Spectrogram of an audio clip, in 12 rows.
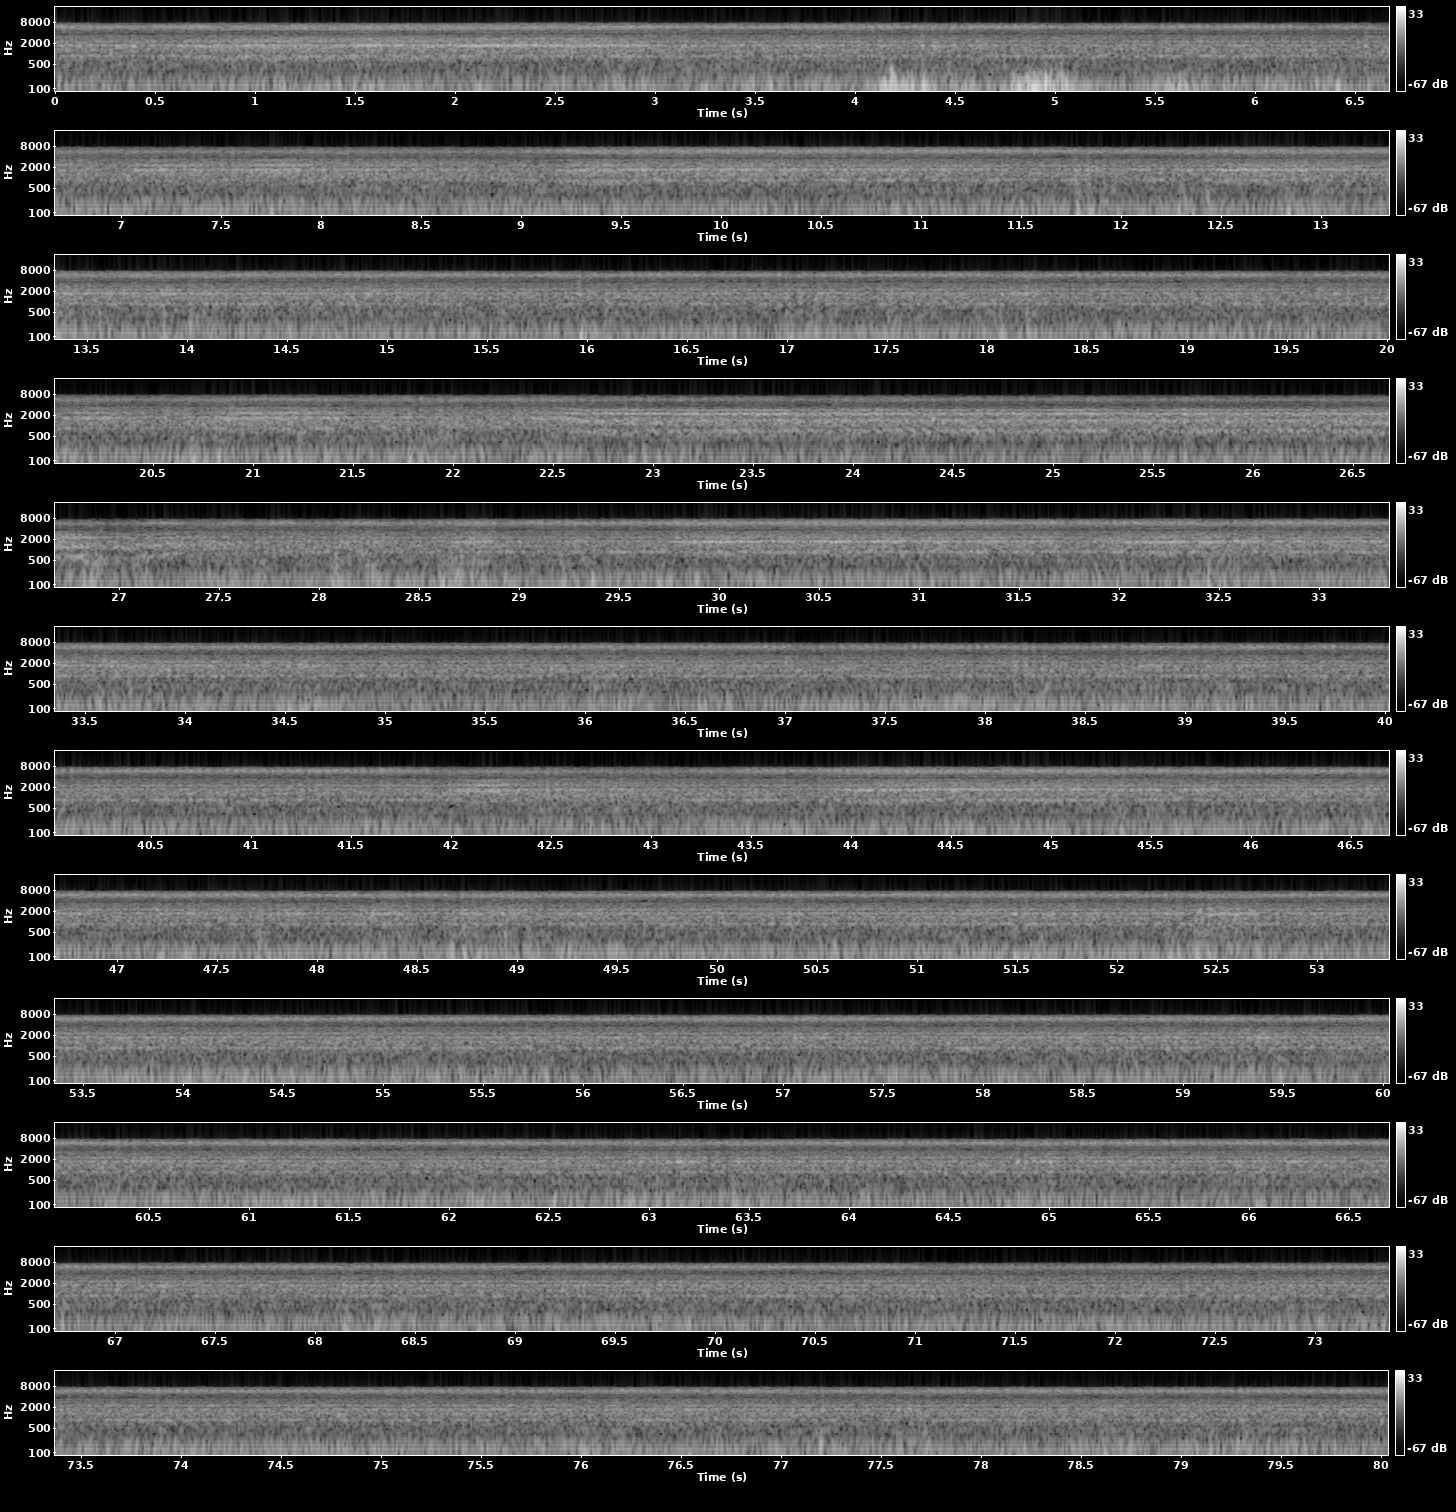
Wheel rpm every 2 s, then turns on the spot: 230, 230, 230, 230, 230, 230, 230, 230, 240, 230, 230, 210, 160, 170, 220, 230, 230, 230, 230, 230, 230, 230, 230, 230, 230, 230, 230, 230, 230, 230, 230, 240, 230, 230, 230, 230, 230, 230, 230, 230.
none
